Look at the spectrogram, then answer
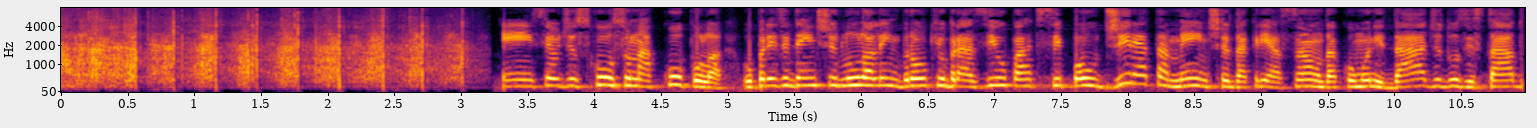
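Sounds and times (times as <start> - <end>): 
audience applause: 0.0 - 3.2
speech: 3.3 - 10.9.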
